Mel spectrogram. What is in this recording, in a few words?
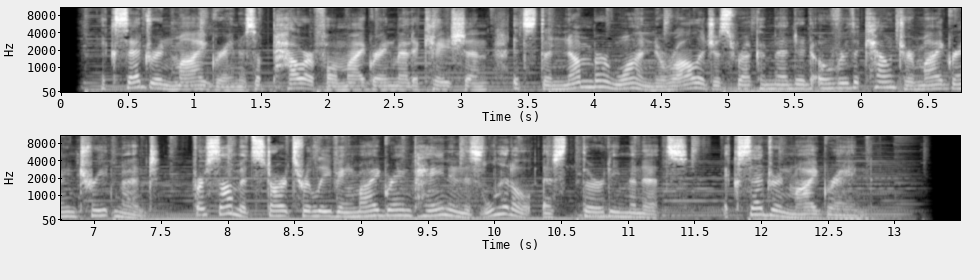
Commercial; Excedrin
